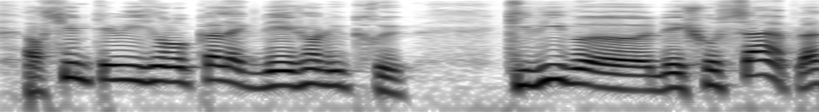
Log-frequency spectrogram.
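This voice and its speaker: Over a quiet background, a man with a fairly high pitch speaks at a fairly quick pace, his tone dark and mellow and his intonation lively. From eastern France, Doubs near Montbéliard. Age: 60s. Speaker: local resident interviewee. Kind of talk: interview testimony. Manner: halting, many hesitations.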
